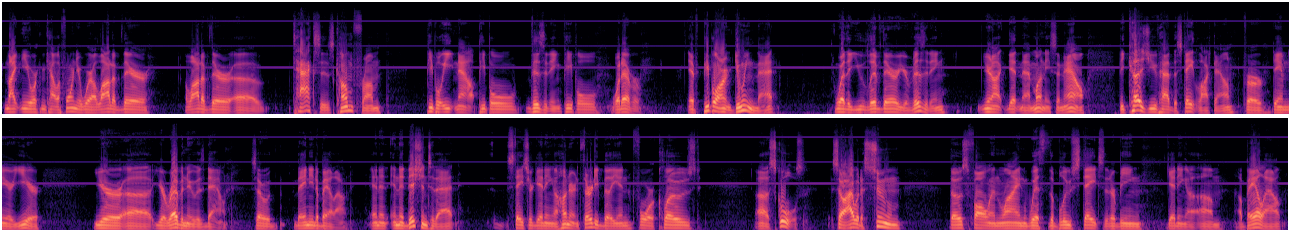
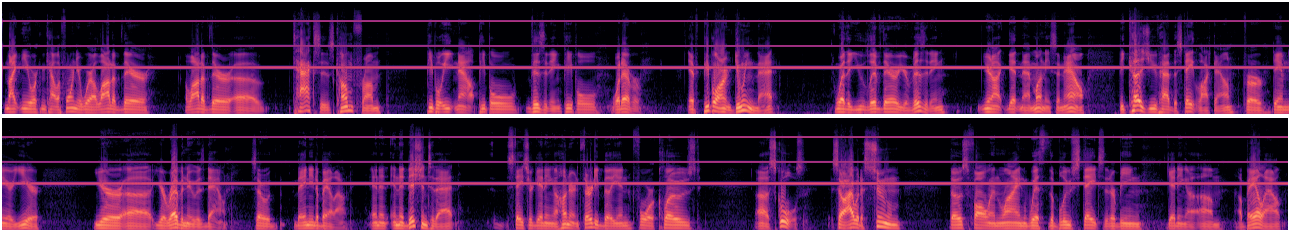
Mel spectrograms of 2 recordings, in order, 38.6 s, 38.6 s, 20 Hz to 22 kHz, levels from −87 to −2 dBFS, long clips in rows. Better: first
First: high-pitched whine; faint; throughout; 2 kHz, 30 dB below the speech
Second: high-pitched whine; loud; throughout; 2 kHz, 6 dB below the speech

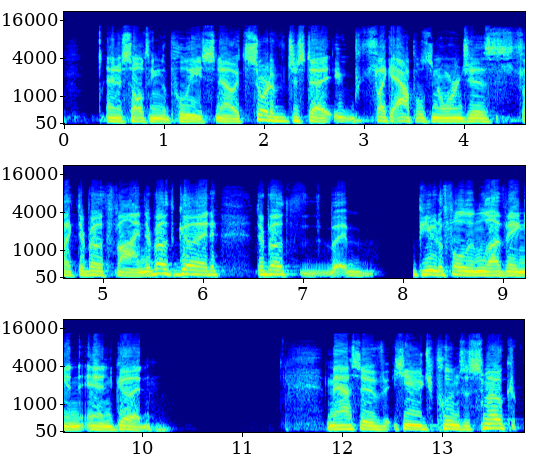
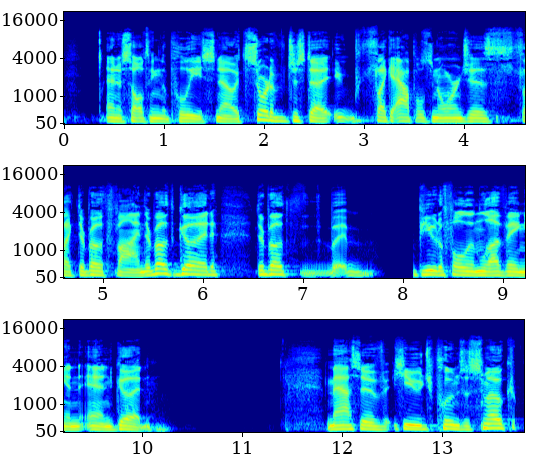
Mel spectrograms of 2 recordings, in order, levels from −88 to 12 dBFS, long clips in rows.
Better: second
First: distortion; slight; 10 dB below the speech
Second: none

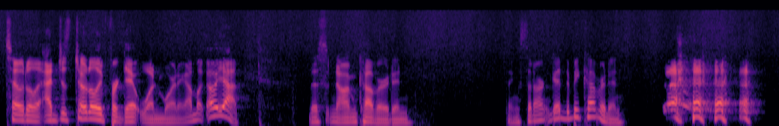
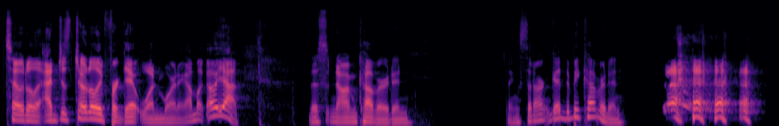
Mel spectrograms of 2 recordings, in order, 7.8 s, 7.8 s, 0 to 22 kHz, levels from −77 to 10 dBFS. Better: second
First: hiss; noticeable; throughout; 20 dB below the speech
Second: none

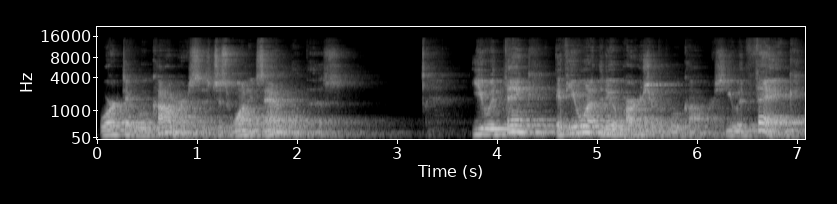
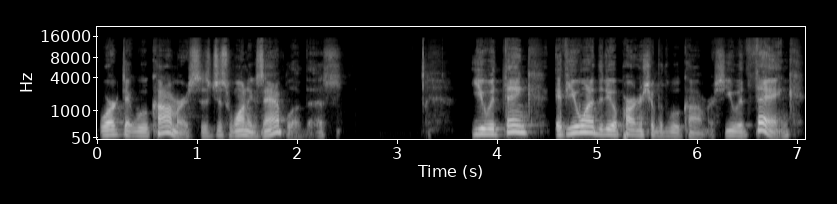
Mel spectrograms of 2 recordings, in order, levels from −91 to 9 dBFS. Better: second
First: room echo; slight; dies away in 0.9 s // off-mic speech; somewhat distant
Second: none

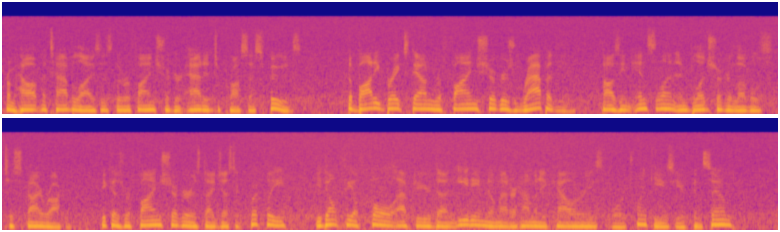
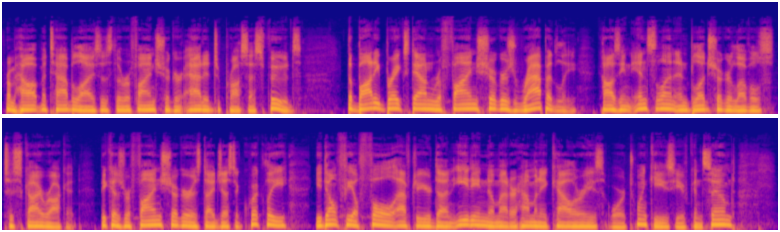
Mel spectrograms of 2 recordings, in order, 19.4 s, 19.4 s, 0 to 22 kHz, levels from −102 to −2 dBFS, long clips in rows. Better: second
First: hiss; loud; throughout; 6 dB below the speech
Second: none

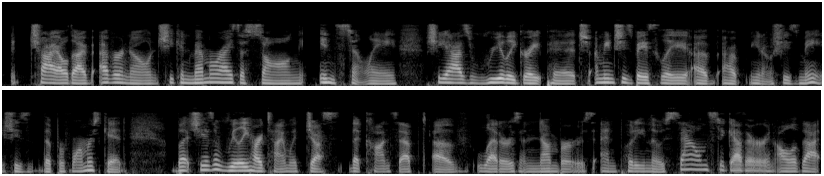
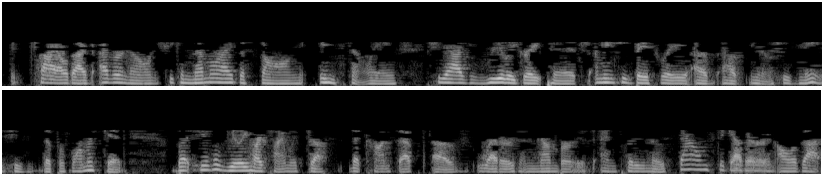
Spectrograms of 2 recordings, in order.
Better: first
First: garbled, watery; slightly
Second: garbled, watery; badly; nothing above 3 kHz

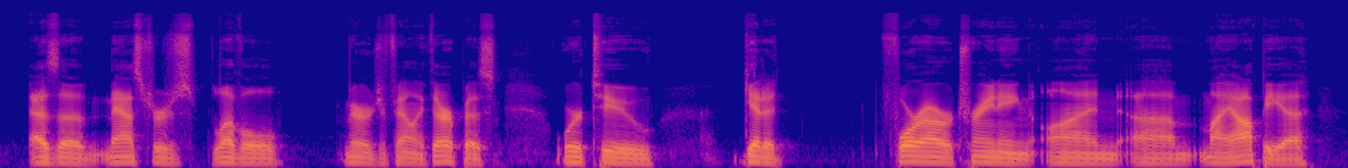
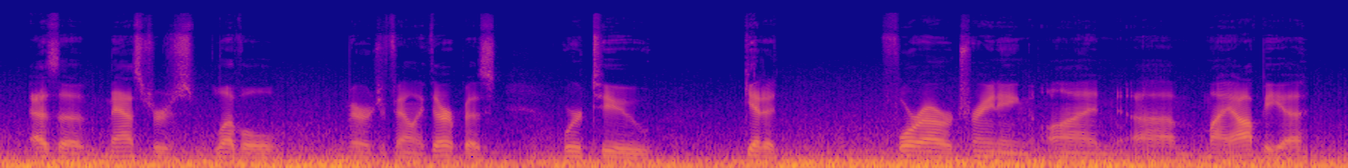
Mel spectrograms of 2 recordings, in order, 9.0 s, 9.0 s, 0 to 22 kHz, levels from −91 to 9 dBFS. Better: first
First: none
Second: wind noise on the microphone; occasional gusts; 10 dB below the speech

